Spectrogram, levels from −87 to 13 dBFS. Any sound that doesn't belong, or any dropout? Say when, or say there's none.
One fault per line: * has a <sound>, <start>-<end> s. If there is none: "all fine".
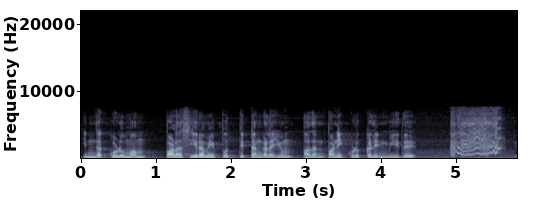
* has a squeak, 4.9-5.7 s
